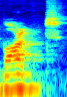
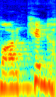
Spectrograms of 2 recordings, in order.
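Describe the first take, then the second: First: The ending joins the word as one syllable. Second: The ending is a separate extra syllable. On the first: The speaker calls it right. "এটা হবে বার্কড" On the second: The speaker calls it wrong. "এটা কিন্তু বার্কেড হবে না"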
